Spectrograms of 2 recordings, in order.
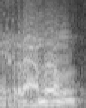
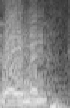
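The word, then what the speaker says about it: Ramón: thank you everyone here I can pronounce my name the right way Ramon um instead of instead of Raymond so uh it's a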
